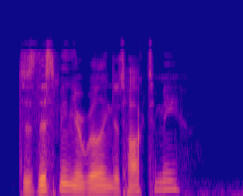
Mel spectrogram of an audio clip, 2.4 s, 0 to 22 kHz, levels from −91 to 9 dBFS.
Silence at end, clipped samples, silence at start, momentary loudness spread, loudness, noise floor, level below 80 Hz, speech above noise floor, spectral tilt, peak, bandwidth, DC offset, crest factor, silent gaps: 0.65 s; under 0.1%; 0.2 s; 12 LU; -32 LUFS; -69 dBFS; -64 dBFS; 38 dB; -5.5 dB/octave; -14 dBFS; 9.6 kHz; under 0.1%; 18 dB; none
